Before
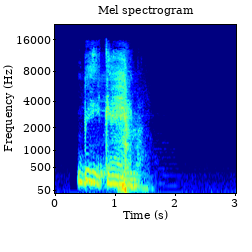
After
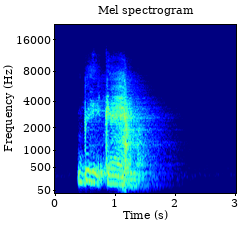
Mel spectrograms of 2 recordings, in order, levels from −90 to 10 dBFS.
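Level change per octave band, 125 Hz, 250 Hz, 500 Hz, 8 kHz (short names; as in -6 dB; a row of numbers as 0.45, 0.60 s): -17.5, -9.0, -2.5, -13.5 dB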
